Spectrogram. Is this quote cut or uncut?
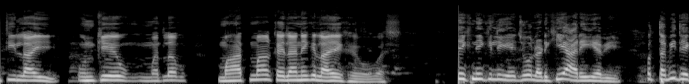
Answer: cut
